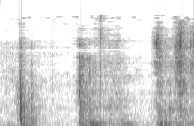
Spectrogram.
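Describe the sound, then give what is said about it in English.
Three knocks on a door by the little Bullard boy, each a dull, hollow thump with a low resonant ring, unevenly spaced across two seconds, with no voices. “Somebody at the door, Gildy.”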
